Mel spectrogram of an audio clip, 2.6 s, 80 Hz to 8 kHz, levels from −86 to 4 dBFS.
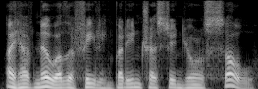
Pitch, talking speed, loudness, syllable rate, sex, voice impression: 115 Hz, 230 wpm, -17 LUFS, 5.7 syllables/s, male, very masculine, very adult-like, very middle-aged, very thick, slightly tensed, slightly powerful, bright, hard, slightly clear, fluent, cool, intellectual, sincere, calm, mature, slightly friendly, reassuring, slightly wild, kind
